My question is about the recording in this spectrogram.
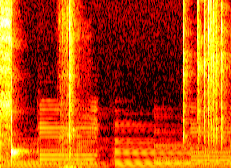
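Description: Sound design for an animated logo intro: soft background music with a short, sharp pop just after the start and a low thud a little later. The music drops out for a moment about halfway, then returns with a few quick clicks near the end.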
